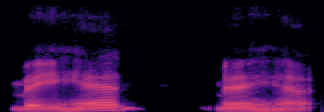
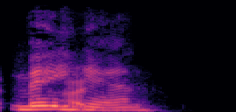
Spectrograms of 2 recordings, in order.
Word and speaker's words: Mayhan: And Mayhan? – Mayhan. Mayhan. Yep, Mayhan.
